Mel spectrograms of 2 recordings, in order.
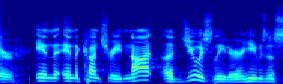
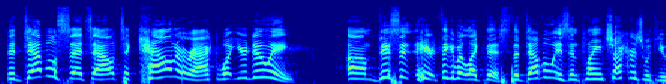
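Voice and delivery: preaching; 6 semitones higher than usual. Acted. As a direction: preach it out to the congregation. Preaching at full force.

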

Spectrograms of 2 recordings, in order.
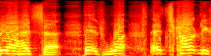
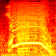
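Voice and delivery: very high, loud whoop; excited whoop; 5 dB louder than usual. Real, not acted. Player hyped for the match, excited whoop. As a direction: whoop with pre-match hype.

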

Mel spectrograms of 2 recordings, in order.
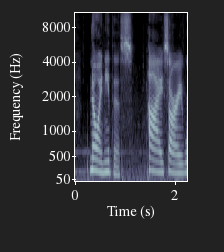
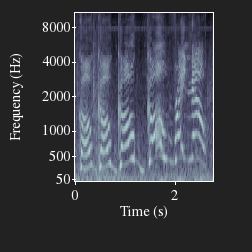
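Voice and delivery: high, urgent yell, rising; panicked urging; 8 semitones higher than usual. Real, not acted. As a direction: push them on in a rising panic.

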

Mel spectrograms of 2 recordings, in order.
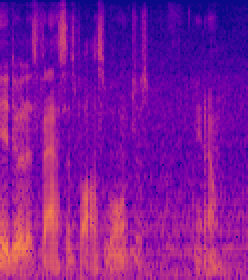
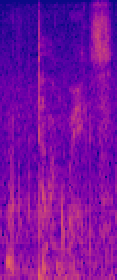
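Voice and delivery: whispered imitation; 14 dB quieter, slower than usual. Echoes character in whisper.

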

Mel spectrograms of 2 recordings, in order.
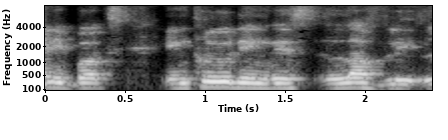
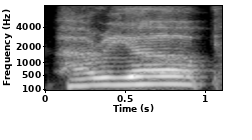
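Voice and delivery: high, loud teacher's call; hurrying teacher; 11 semitones higher, 5 dB louder than usual. A narrator's reading. Teacher rushing class to assembly, high urgent call. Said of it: "said the teacher".

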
